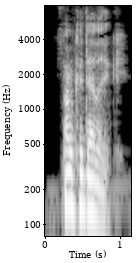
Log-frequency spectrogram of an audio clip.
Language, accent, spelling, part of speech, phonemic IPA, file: English, Australia, funkadelic, adjective, /ˌfʌŋkəˈdɛlɪk/, En-au-funkadelic.ogg
- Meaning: 1. Of, or relating to, funkadelia 2. Having a funky beat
